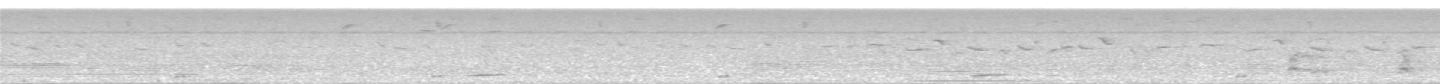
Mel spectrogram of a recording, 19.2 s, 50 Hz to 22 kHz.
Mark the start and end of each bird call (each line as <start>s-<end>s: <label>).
6.2s-6.8s: White-tipped Dove (Leptotila verreauxi)
10.8s-19.2s: Yellow-backed Oriole (Icterus chrysater)
12.9s-13.5s: White-tipped Dove (Leptotila verreauxi)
